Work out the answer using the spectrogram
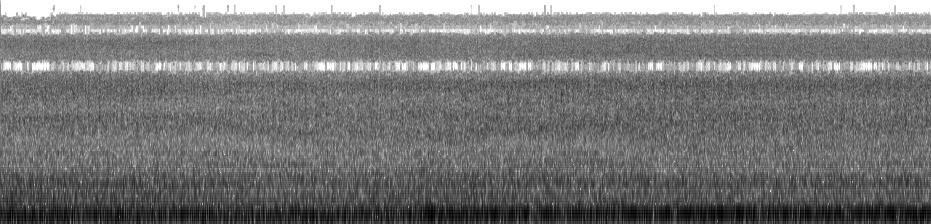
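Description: Rough, low idle with an uneven, stumbling pulse and no steady rhythm, the kind of shake a cylinder misfire gives. Cause suspected, not confirmed.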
